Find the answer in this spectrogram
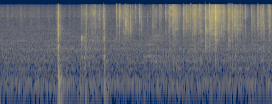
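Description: A single knock about a second in, then the wrapper of a baseball card pack crinkling and tearing as it is opened, in quick crackly bursts through the second half.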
